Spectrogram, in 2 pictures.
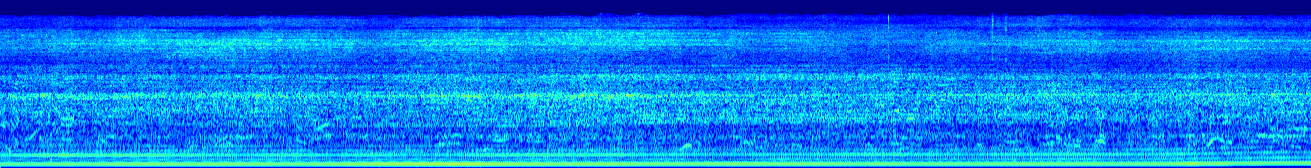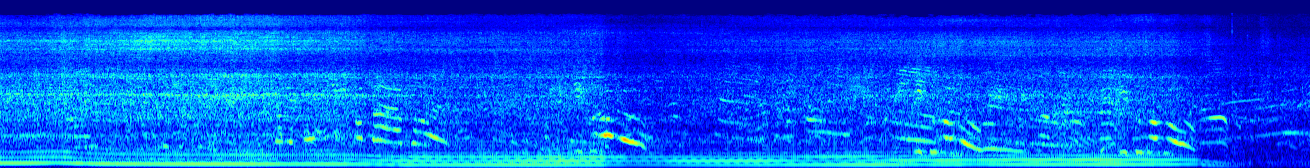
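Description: A pump engine drones loudly and steadily, changes pitch, then cuts out.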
